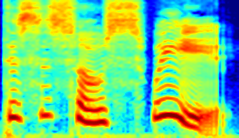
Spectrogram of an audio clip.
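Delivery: high, soft, slow swooning; gushing. Retold or imitated. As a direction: melt over something adorable. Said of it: "I'm like".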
